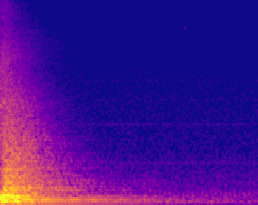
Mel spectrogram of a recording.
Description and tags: One of a series of sounds recorded in the observatory on the isle of Erraid
resonant, field-recording, hit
